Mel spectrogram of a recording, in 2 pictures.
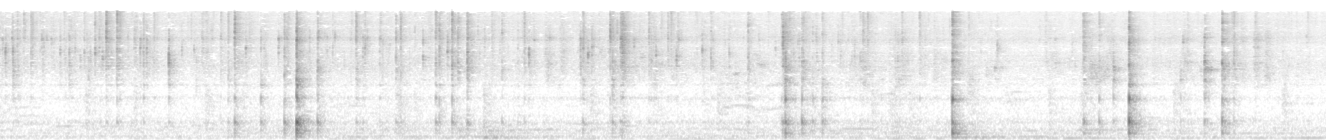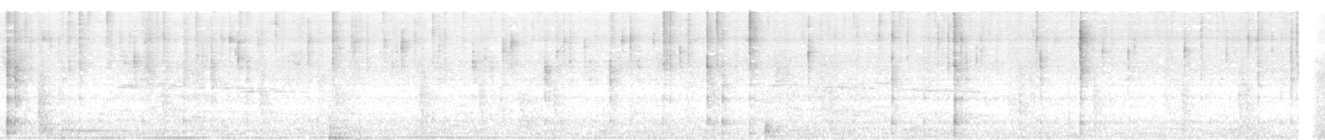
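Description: Cookware and utensils clinking and knocking, with irregular sharp clicks scattered through, some louder than others, over a faint steady hiss.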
